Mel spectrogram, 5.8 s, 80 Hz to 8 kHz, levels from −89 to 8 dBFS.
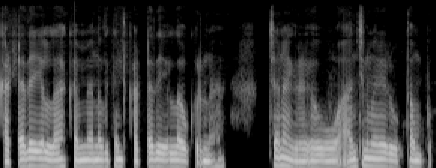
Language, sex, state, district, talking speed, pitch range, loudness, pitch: Kannada, male, Karnataka, Raichur, 145 wpm, 110-120 Hz, -18 LUFS, 115 Hz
